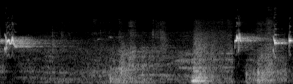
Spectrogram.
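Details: Common bulbul, the Moroccan black bulbul, in strong song meant to stimulate other bulbuls to sing: a quick run of high, sharp notes, a pause with soft rustling and a thud, then another brief burst of bright notes.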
